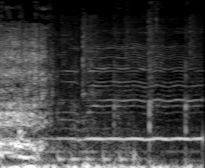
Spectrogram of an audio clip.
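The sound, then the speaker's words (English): A short, gravelly lion roar sound effect bursts out loudly for a fraction of a second, then drops away, leaving a thin steady hum underneath. No one speaks. “It's supposed to be a lion roaring.”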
